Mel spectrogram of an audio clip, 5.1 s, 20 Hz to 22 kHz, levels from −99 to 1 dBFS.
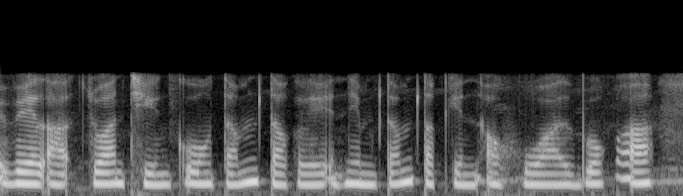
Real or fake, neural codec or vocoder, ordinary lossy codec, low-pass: real; none; none; 5.4 kHz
